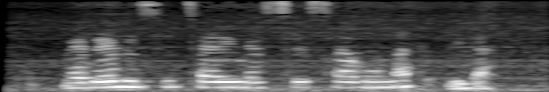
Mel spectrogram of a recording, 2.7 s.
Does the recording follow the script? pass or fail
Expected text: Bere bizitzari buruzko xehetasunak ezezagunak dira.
fail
